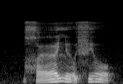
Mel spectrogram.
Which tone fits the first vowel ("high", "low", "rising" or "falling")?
rising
